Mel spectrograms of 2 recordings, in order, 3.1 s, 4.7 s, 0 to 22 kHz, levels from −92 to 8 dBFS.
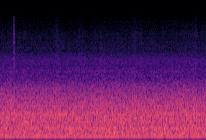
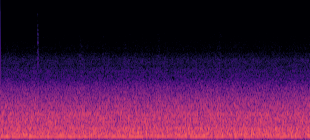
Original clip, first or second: first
